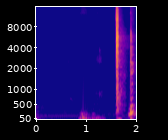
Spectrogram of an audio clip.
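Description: A pause in a man's amplified speech: mostly quiet, with a few faint low thumps about a second in. Near the end comes a sharp click into the handheld microphone, then the start of the word "Do".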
